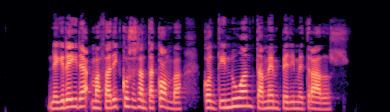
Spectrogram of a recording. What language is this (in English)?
Galician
